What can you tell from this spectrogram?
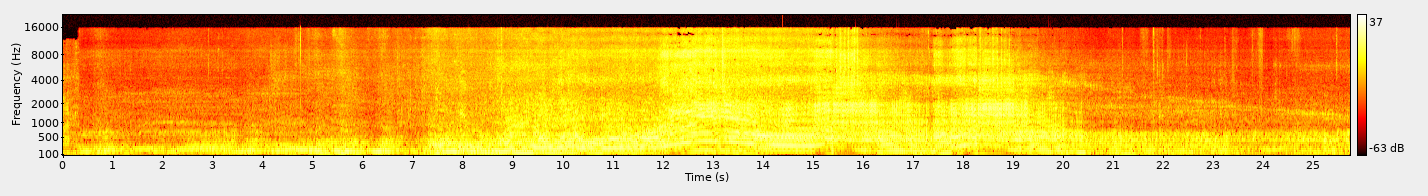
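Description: Turbocharged Hemi V8 in a Ford F100 pickup revving hard off-road, its pitch rising and falling repeatedly as the truck pushes through deep mud. It is loudest in the middle, with a rushing noise over the engine, and eases off near the end.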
